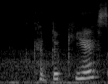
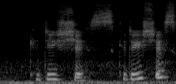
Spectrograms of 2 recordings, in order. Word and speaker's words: caduceus: stuff right it's the caduceus i pronounce it the hard see and i don't think i think it's a saucy but i just can't say it that way could do caduceus um i was taught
